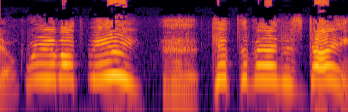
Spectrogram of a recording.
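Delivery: piercing, shrill, very high, very loud swooping scream. Game master voices a lady being escorted up, screaming. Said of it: "who's screaming".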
